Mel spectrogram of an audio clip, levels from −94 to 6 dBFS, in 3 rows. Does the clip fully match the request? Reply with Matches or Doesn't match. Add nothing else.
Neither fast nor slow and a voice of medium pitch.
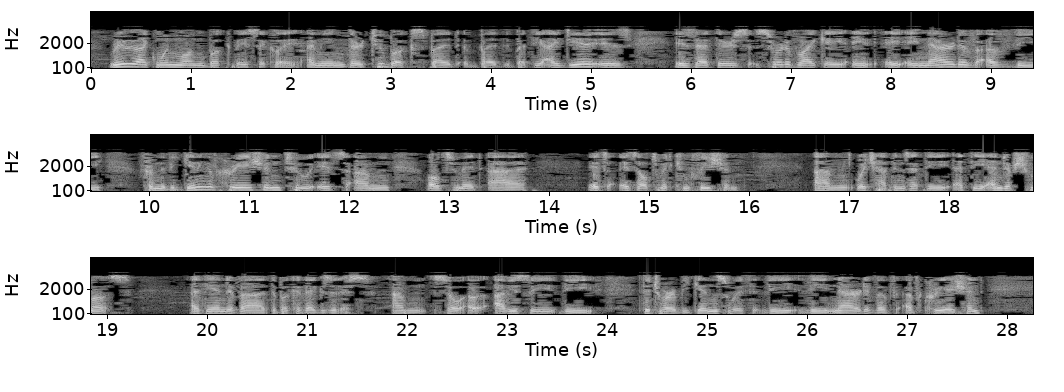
Doesn't match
